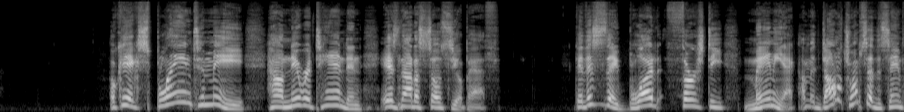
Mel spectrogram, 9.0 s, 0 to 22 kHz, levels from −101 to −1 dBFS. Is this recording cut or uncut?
cut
